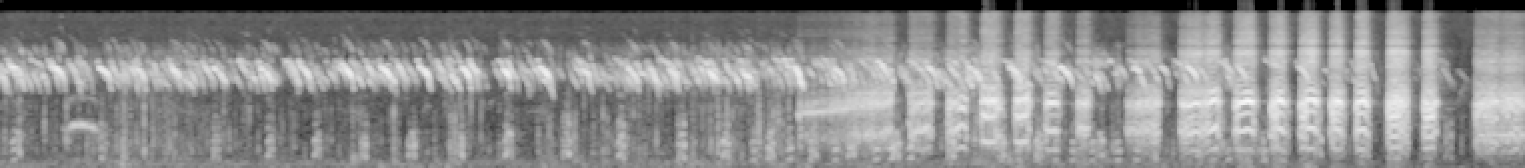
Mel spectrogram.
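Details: Hen and chicks calling back and forth: a dense stream of high thin chick peeps, about four per second, with lower clucking from the hen growing louder and more broken toward the end.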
